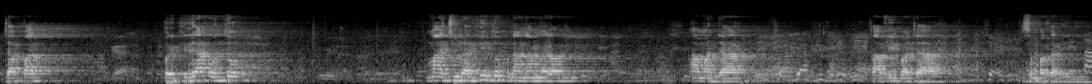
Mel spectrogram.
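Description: Middle-aged farmer giving an earnest testimonial. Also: male voice, level tone, a little slow, pauses often. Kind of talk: public testimonial speech. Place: outdoor tent event in a village. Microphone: handheld mic through loudspeakers. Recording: booming PA echo, distant, crowd around.

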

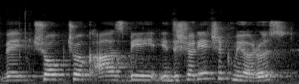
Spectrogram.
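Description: A woman's voice: mid-range voice, slow pace, pushed and bright, echoey room, a little hiss or hum. Woman calling into a radio show. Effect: radio show caller on a phone line. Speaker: caller to a broadcast from abroad. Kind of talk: casual live phone report. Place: at home.

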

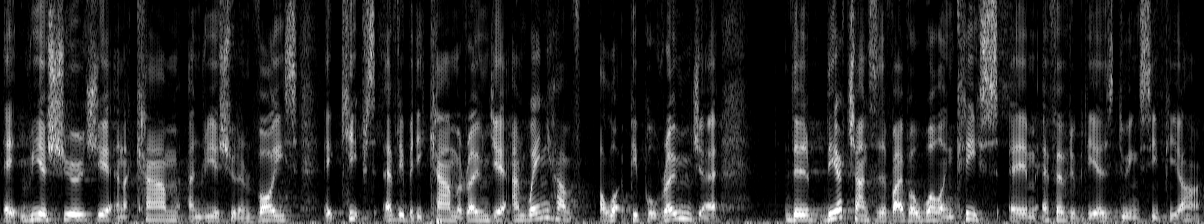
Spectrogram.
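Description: A man's voice: fairly high pitch, fairly quick, a bit bright. A young man who has won an award, answering questions on stage in a passionate, eager way. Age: young adult. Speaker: award winner. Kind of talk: on-stage interview.

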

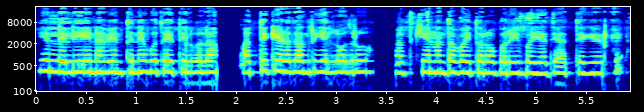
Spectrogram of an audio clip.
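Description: A woman voicing a tearful, homesick young bride, speaking softly. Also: very high-pitched, flat delivery, fast talker, vocal fry, dry recording, studio quality. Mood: sad. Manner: soft, whimpering, plaintive.

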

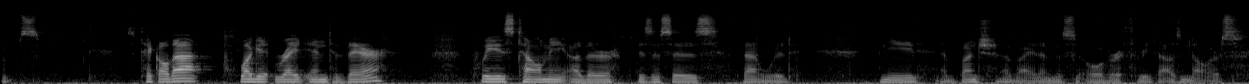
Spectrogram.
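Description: A young man from Canada with a Canadian accent explains business methods to camera in a dim indoor studio. His voice sits on the low side, upbeat and clear, with casual fillers between points. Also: little pitch movement, takes it slowly. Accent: Canadian English. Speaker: e-commerce educator. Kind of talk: scripted tutorial to camera.

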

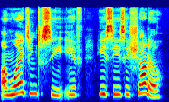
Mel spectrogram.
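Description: A woman's voice: sits high, unhurried. A woman doing a prankish old grandpa. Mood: teasing.

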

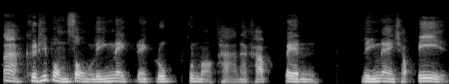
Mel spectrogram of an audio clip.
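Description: A man with a middle-pitched voice, chatting casually on a podcast. He jokes around and keeps asking the others questions. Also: a little fast, a little mellow. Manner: jokey, asks questions. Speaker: podcast co-host. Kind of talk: casual chat.

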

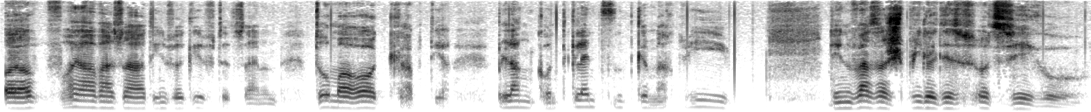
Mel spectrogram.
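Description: A man's voice: medium pitch, slow, vocal fry, fairly bright tone, exaggerated voice. A male actor in a German audio drama, playing an old, broken Mohican chief who declaims with weary, bitter dignity. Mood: pleading, bitter.

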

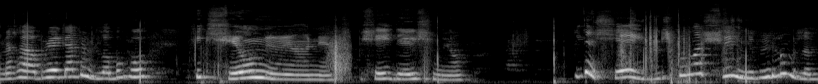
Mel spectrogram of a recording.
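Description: A woman's voice: high-pitched, warm tone, slight background noise. A young woman chatting casually and exclaiming as she plays a mobile game for her channel. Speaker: gaming channel host.

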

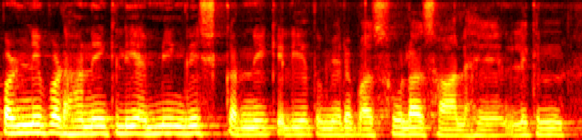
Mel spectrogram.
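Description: Flat in delivery and mellow, a little high in pitch, a middle-aged Pakistani college vice principal in his 50s answers interview questions with a Pakistani Urdu accent. He is measured and fatherly, using religious phrasing and hesitant fillers, recorded in an office by a distant camera.

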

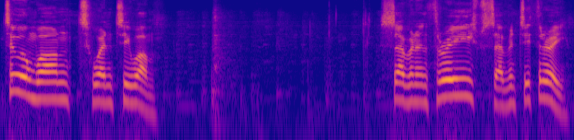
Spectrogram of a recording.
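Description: A man's voice: high-pitched, slow, a little mellow, faint music behind. A middle-aged man calling bingo numbers on a TV show in a sing-song, repetitive patter. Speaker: bingo caller. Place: TV studio.

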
